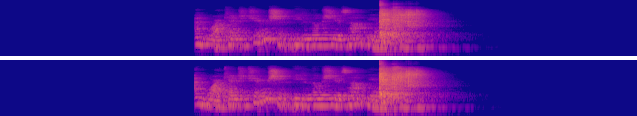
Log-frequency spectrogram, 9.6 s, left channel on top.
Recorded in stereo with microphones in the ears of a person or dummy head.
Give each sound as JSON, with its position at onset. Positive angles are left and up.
{"t": 2.9, "sound": "a woman speaking", "side_deg": -50, "distance_m": 0.8}
{"t": 5.7, "sound": "a splash", "side_deg": -30, "distance_m": 1.1}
